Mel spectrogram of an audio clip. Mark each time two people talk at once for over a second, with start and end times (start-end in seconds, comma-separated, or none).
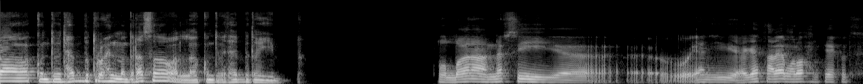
none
